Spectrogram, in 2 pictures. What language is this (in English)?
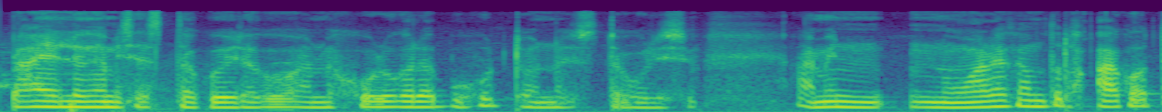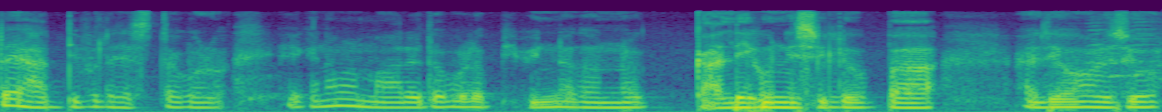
Assamese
